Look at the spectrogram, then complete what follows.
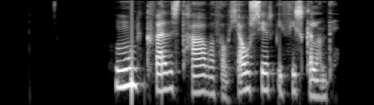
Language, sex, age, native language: Icelandic, female, 40-49, Icelandic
